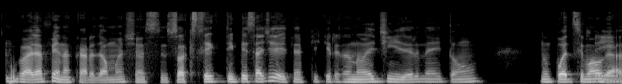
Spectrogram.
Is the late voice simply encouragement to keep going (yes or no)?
yes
